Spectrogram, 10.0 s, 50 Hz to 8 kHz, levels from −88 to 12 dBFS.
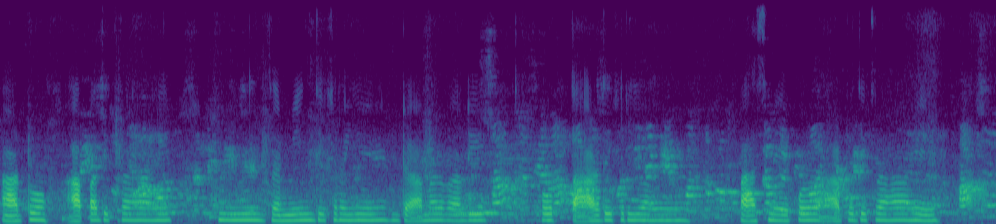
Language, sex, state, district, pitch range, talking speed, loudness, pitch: Hindi, female, Bihar, Gaya, 210-225 Hz, 150 wpm, -23 LUFS, 220 Hz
